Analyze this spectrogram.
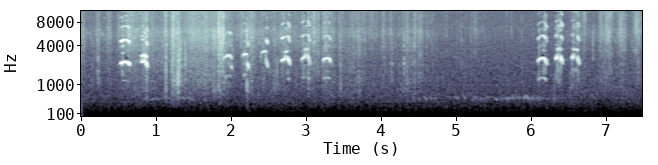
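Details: On a Finnish nest camera in Satakunta, 7 May 2019, an Osprey at the nest, bringing a stick and fussing about, gives rapid, uneven series of high whistled yelps, loud at first, softer mid-clip, then a final burst.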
